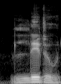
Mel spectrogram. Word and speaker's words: Lidl: to have adverts and they kept using the word Lidl kept pronouncing it Lidl but nobody in this country not even the people that work there I'm death made up but Lidl no little because spell l-i-d-d-l-e little but Knights lead or nope no one would pronounce it Lidl everyone I imagine there's a few people that did but generally um little the years and years and years on the adverts Lidl it costs less at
